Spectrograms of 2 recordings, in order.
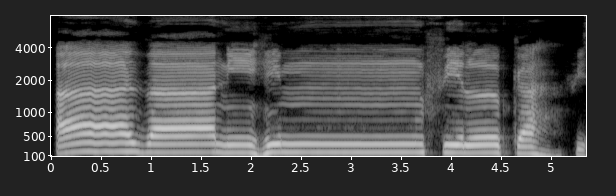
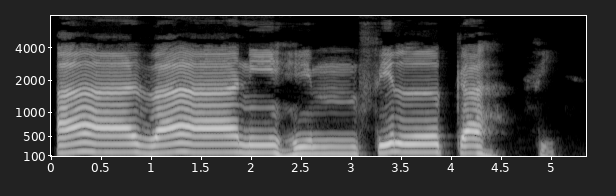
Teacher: Mim sukun bertemu fa. Ini izhar syafawi ya. Jadi tidak ada dengung, tidak ada gunnah ya.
